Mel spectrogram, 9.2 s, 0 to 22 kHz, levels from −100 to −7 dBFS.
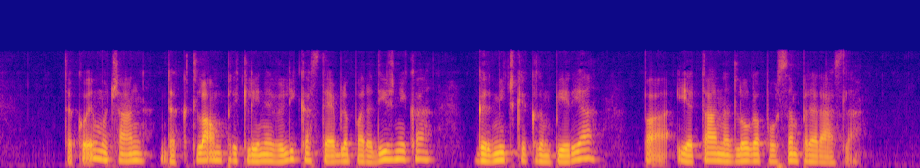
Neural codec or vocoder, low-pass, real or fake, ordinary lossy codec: codec, 16 kHz, 4.8 kbps, FACodec; 7.2 kHz; fake; MP3, 64 kbps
